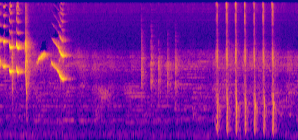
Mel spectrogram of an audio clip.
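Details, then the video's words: Starling with a strange, melodious voice gives descending and rising whistles, goes nearly quiet with a few soft chattering notes, then ends with a burst of eight sharp, evenly spaced clicks. "Dengar suara aneh tapi merdu burung JALAK"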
